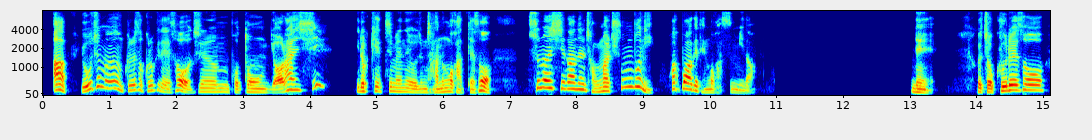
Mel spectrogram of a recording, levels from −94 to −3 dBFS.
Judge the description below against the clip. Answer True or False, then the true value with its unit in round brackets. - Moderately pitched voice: True (155 Hz)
